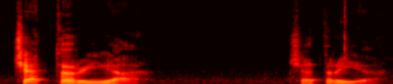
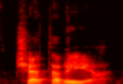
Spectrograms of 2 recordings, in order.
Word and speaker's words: Chetiry: Chetiry. It's a Russian name. Chetiry.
